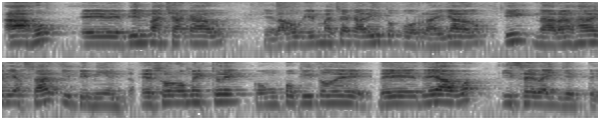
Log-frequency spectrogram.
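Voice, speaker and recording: Over noticeable background noise, a man with a Cuban accent speaks very slowly in a high pitch. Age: old. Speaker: home cook. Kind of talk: casual cooking talk to camera.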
